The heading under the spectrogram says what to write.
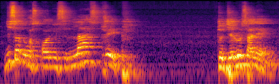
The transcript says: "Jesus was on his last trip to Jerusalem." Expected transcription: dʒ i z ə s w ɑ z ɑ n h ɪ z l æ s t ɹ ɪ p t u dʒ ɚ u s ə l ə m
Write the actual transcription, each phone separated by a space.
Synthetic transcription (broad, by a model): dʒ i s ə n w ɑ s ɑ n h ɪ s l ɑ s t ɹ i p t u dʒ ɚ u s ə l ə m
